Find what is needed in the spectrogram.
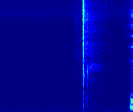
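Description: A quiet pause broken by a single short mouth click as the lips part, about a second in, followed by a faint intake of breath before speech resumes.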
